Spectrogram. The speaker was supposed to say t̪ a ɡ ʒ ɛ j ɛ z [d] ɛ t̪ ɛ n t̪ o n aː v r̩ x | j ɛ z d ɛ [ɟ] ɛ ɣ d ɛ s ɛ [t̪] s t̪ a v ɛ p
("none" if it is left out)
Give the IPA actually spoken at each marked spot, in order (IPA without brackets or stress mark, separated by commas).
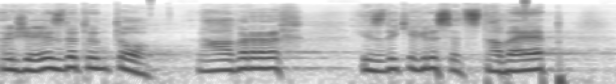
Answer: d, c, t̪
